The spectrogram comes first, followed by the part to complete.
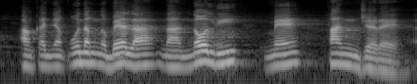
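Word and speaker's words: Noli Me Tangere: kanyang unang nobela na Nolly Meangere ayon yun po talaga pronunciation sa latin yung Spanish sa ano natin no metanghere pero at ang latin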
